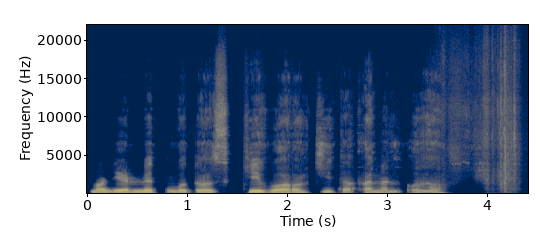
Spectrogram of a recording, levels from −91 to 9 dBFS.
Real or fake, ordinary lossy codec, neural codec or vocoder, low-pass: fake; none; codec, 44.1 kHz, 1.7 kbps, Pupu-Codec; none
